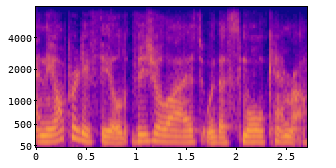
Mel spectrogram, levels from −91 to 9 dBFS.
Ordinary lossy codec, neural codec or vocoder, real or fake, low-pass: Opus, 32 kbps; codec, 16 kHz, 8 kbps, FreqCodec, smaller model; fake; 7.2 kHz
